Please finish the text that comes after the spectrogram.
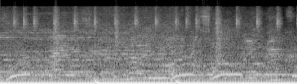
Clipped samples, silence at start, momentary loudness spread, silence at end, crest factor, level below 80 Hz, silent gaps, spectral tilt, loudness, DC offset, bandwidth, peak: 0.9%; 0 s; 1 LU; 0 s; 4 dB; -4 dBFS; none; -5 dB/octave; -9 LUFS; 3%; 16 kHz; 0 dBFS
